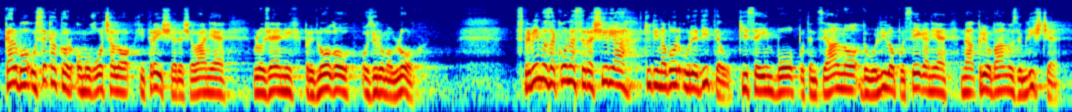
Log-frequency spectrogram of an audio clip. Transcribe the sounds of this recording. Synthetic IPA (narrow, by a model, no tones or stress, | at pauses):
kaɾboʔwsɛkaːkɔɾɔmɔɡoːt͡ʃalɔxit̪ɾɛjʃɛɾɛʃɛʋaːnjɛwlɔʒɛːnixpɾɛd̪loːɡɔwɔziːɾɔmawloːk | spɾɛmeːmbɔzakoːnasɛɾasʃiːɾjat̪uːd̪inabɔɾuɾɛd̪it̪ɛwkisɛjimbopɔt̪ɛnt̪siaːlnɔd̪ɔʋɔlilɔpɔseːɡanjɛnapɾiɔbaːlnɔzɛmliʃt͡ʃɛ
